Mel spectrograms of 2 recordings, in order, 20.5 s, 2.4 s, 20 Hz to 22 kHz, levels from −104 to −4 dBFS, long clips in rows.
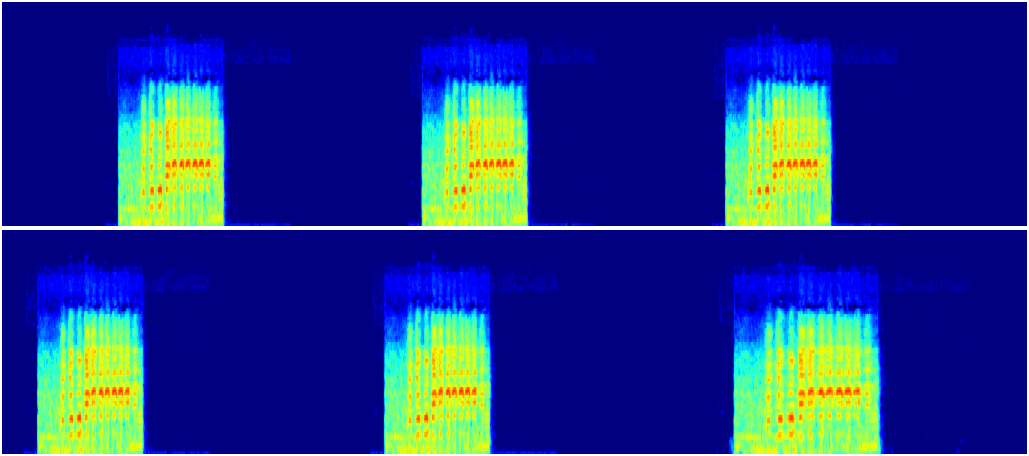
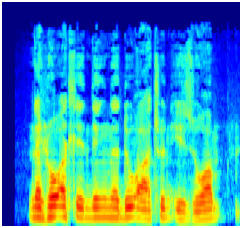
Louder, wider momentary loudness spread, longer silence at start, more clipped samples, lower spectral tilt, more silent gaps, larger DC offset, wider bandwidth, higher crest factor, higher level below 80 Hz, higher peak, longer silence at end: about the same, -24 LUFS vs -23 LUFS; first, 18 LU vs 7 LU; first, 1.15 s vs 0.25 s; neither; second, -5 dB/octave vs -7 dB/octave; first, 2.88-4.05 s, 5.92-7.08 s, 8.96-10.46 s, 12.33-13.92 s, 15.80-17.36 s vs none; neither; second, 6.2 kHz vs 15 kHz; about the same, 22 dB vs 18 dB; first, -54 dBFS vs -68 dBFS; about the same, -8 dBFS vs -6 dBFS; first, 1.5 s vs 0 s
